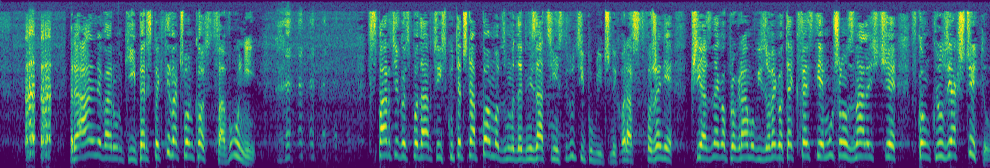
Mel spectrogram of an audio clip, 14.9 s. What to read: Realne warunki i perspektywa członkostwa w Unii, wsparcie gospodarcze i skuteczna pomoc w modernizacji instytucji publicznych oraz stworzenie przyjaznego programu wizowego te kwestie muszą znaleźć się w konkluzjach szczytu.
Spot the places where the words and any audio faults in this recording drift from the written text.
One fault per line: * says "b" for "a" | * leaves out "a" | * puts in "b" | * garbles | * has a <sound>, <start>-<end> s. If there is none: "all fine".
* has a laugh, 0.4-0.8 s
* has a laugh, 4.1-5.3 s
